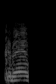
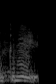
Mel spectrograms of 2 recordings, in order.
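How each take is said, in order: First: क्रय with an "ay" vowel; wrong vowel. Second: क्री with a long "ee"; long "ee" vowel. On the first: Guru showing disciples the mistake, क्रय said with "ay". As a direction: say क्रय with an open gliding vowel, not a long "ee". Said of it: "क्रय नहीं, क्री". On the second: Guru correcting disciples' mantra, क्री said with long "ee". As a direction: end क्री on a pure long "ee". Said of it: "क्री लगनी चाहिए". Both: Shown as a demonstration.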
